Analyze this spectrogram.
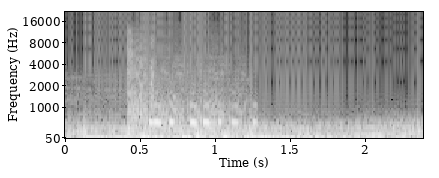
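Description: A video game hit effect crashes with a burst of noise.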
